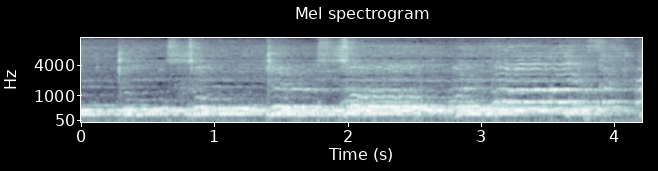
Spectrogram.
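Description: Choral singing: several voices holding long notes together in harmony, with a new chord about halfway through.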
